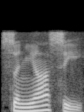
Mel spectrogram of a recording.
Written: sannyasi

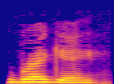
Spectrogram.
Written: breguet

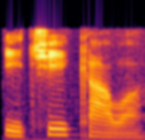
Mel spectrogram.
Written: Ichikawa

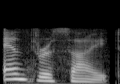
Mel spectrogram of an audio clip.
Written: anthracite

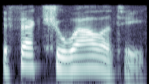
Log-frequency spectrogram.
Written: effectuality

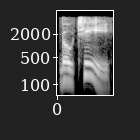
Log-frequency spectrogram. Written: goatee

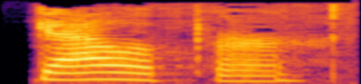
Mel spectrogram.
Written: galloper

